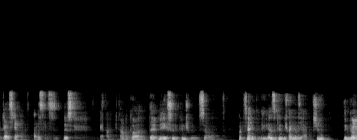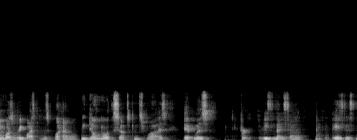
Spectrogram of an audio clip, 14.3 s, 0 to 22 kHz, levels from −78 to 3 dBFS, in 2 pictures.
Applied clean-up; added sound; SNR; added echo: neural mask model DeepFilterNet 3.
